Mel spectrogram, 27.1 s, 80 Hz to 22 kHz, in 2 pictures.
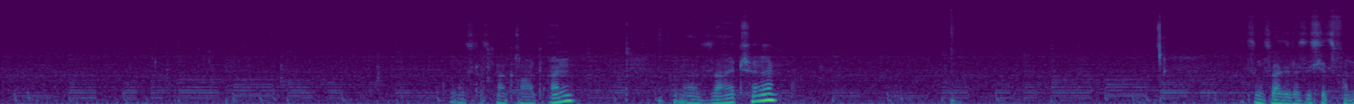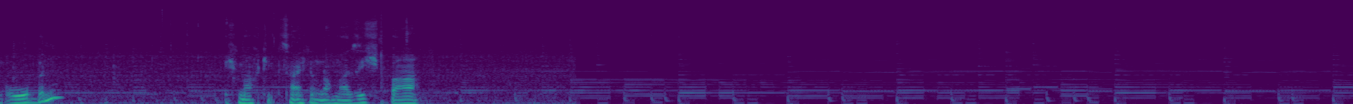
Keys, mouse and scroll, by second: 3.2 scroll up 2, 3.7-4.8 middle drag, 5.1 shift+middle click, 6.5 KP_1, 9.4 KP_2, 11.2-11.8 scroll up 2, 13.9 middle click, 16.0 click, 16.8 click, 17.3 space, 18.2 scroll down 2, 18.5-20.8 drag, 22.4 scroll down 1, 24.3 space, 25.1 click, 25.9 space, 26.7 space.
